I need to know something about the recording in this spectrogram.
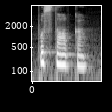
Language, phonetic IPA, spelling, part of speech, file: Ukrainian, [pɔˈstau̯kɐ], поставка, noun, Uk-поставка.ogg
- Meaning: supply, provision, delivery (act of making a resource available for use)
